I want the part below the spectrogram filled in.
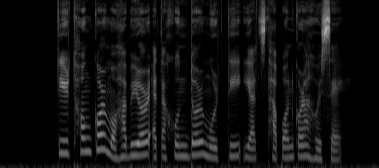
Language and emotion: Assamese, neutral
